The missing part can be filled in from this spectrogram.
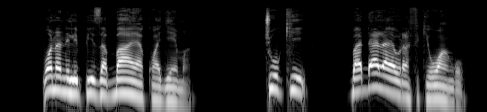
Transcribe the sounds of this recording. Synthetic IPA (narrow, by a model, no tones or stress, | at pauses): wʔananilipizaɓajakwaʄɛma̰ | t͡ʃuki | ɓaɗalajauɾafikiwaŋɡṵ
